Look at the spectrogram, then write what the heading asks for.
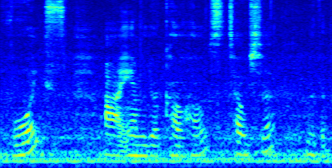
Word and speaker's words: Ptosha: But he didn't say Ptosha with a P, Davis.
